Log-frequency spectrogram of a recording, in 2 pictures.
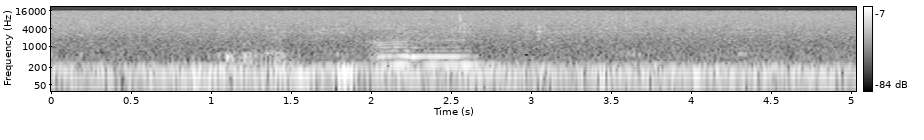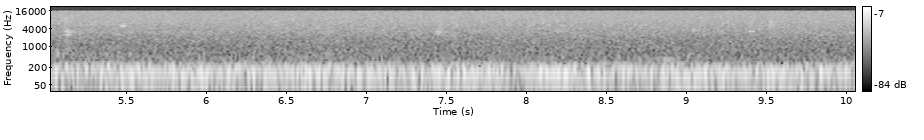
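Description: A steady low background hum, with a girl's single short hummed note about two seconds in.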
